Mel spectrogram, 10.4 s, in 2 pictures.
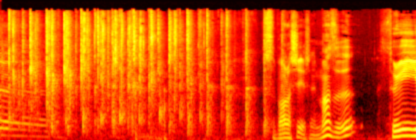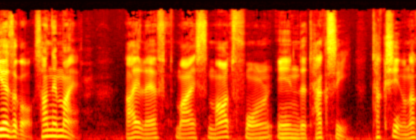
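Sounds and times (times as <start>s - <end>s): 
small group hand clapping: 0.0s - 3.8s
speech: 3.4s - 10.4s.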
